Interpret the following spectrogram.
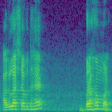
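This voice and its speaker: A man teaching a spelling lesson to exam students, saying each word slowly and repeating it with care. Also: sits high, slight background noise. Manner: slow, deliberate, spells words out and repeats them.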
